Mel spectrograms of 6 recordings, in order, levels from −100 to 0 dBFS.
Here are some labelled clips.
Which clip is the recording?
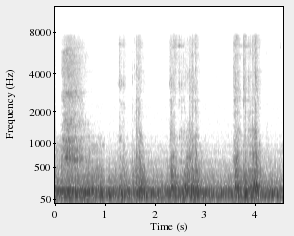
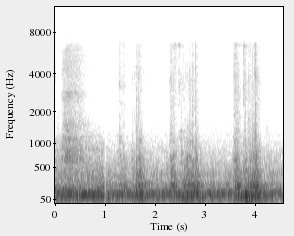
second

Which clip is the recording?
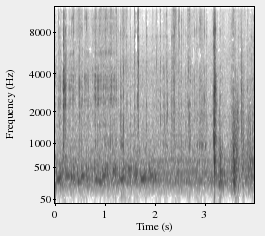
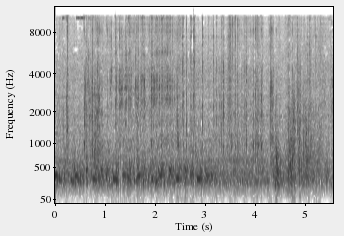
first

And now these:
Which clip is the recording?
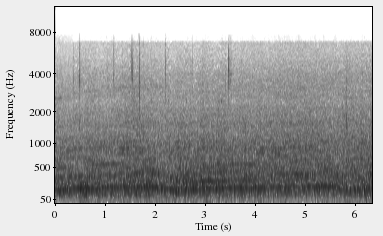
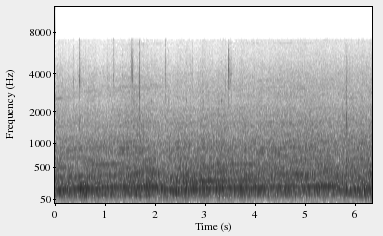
second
